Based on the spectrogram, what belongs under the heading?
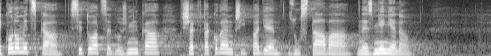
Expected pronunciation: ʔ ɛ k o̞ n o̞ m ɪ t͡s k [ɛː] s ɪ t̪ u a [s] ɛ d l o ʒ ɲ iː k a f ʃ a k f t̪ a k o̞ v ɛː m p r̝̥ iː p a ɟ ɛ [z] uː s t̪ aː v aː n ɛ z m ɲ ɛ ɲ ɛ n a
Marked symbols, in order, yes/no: no, no, yes

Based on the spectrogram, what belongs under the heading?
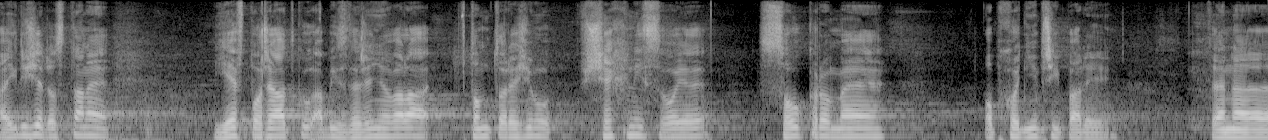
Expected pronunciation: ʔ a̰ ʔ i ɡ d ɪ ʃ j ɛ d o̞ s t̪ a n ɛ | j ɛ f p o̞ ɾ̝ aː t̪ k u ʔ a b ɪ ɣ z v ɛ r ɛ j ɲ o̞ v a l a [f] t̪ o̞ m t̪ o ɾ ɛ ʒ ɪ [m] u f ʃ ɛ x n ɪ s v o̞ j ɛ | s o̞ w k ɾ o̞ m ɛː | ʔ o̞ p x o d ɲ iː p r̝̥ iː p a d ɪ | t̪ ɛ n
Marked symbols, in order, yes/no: yes, yes

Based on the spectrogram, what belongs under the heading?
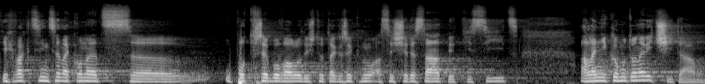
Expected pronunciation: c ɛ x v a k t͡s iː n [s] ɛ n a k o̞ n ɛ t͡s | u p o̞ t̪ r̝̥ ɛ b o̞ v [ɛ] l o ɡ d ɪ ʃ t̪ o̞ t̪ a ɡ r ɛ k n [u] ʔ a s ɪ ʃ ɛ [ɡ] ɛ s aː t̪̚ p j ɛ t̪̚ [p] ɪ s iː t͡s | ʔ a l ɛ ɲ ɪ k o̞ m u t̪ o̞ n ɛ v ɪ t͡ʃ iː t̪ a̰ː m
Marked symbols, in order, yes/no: yes, no, yes, no, no

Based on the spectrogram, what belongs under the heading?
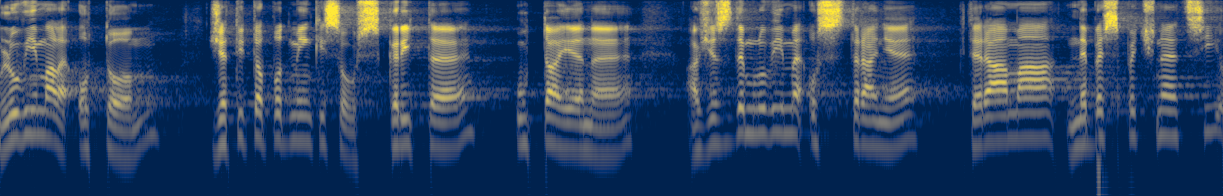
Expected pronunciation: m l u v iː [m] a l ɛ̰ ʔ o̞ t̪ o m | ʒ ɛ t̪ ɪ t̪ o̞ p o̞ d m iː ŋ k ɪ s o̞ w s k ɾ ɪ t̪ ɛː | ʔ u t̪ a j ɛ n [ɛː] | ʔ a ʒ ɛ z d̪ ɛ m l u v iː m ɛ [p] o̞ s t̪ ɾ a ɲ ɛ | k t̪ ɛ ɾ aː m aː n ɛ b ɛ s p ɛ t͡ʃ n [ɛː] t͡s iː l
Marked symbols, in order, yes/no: yes, yes, no, yes

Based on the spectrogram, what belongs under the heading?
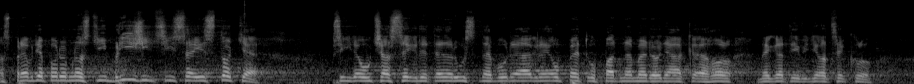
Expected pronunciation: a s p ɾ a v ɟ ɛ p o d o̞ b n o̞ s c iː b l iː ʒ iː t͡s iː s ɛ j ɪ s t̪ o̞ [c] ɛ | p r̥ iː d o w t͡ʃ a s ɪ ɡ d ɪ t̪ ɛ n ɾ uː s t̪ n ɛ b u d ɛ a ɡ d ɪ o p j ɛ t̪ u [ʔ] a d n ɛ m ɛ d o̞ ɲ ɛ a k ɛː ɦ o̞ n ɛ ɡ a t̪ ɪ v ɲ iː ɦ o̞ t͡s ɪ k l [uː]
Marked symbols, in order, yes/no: yes, no, no

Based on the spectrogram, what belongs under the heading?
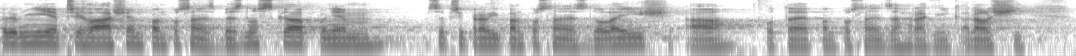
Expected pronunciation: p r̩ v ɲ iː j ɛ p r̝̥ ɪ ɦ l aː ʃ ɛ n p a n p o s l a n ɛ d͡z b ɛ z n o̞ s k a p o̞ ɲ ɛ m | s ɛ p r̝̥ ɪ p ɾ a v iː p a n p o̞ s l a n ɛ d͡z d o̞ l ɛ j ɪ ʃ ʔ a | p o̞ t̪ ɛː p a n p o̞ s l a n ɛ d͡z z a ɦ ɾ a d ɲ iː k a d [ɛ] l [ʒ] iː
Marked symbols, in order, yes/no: no, no

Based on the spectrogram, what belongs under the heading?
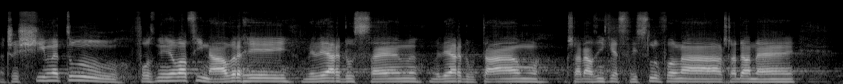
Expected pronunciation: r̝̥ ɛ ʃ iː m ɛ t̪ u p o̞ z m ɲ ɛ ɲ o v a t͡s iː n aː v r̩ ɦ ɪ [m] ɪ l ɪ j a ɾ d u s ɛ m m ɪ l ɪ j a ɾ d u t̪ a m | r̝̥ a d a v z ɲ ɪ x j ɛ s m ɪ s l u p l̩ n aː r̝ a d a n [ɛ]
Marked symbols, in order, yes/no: yes, yes

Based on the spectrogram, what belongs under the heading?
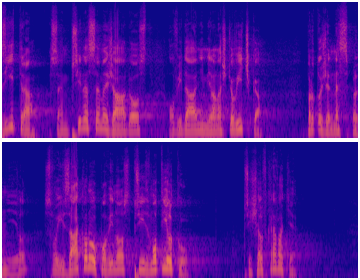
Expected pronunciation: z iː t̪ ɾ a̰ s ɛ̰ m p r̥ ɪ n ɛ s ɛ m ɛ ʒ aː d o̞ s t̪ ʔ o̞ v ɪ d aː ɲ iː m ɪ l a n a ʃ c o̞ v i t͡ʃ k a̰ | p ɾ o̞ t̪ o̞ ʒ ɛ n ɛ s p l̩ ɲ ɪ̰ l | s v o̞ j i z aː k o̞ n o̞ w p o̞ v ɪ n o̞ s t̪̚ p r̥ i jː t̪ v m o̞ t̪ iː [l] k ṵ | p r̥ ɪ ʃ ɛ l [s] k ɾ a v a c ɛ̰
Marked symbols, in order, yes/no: yes, no

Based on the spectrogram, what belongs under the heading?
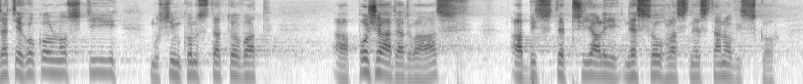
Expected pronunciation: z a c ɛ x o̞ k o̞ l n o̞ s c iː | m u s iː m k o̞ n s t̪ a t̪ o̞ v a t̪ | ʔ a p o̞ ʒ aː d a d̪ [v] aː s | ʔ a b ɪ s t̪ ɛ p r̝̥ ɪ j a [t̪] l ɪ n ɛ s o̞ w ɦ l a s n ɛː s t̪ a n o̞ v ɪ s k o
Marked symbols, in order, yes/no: yes, no

